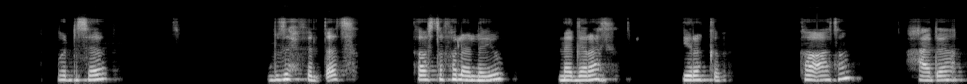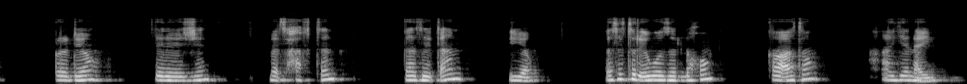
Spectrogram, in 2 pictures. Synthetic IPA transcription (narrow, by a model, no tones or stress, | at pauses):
wɔd̪ːɨsɐβ | bɨzuħfɨlt̪ʼɐt̪ | kʰaβzɨt̪ʰɐfɐlalɐju | nɐɡɐɾat̪ | jɪɾɐkːɨβ | kʰaβat̪ʰo̞m | ħad̪ɐ | ɾed̪ijo̞ | t̪ʰeleviʒɪn | mɐt͡sʼħaft̪ʰɨn | ɡ̥aze̞t̪ʼan | ʔɨjːo̞m | ʔɨt̪ʰit̪ʰɨɾʔiβo̞zɐlːɐxum | kʰaβat̪ʰo̞m | ħajːɛnajːu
